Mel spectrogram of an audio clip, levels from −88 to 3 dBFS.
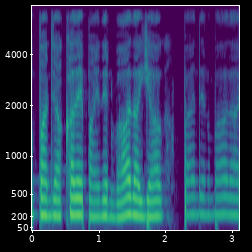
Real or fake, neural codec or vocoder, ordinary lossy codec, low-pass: real; none; AAC, 48 kbps; 7.2 kHz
